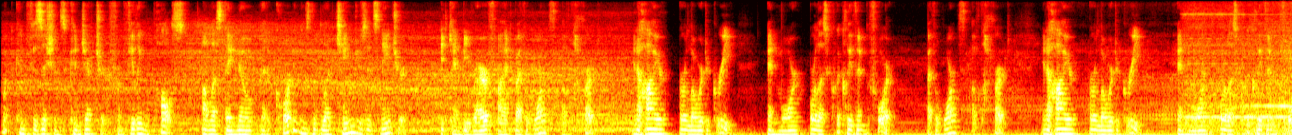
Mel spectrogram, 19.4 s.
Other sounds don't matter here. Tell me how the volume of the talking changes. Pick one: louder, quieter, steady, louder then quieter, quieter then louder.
steady.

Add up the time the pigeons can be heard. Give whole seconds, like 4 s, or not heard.
not heard.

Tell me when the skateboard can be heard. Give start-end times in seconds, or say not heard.
not heard.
